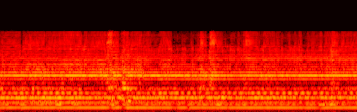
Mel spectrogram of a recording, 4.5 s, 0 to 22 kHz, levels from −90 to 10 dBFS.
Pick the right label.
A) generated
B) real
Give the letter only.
A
